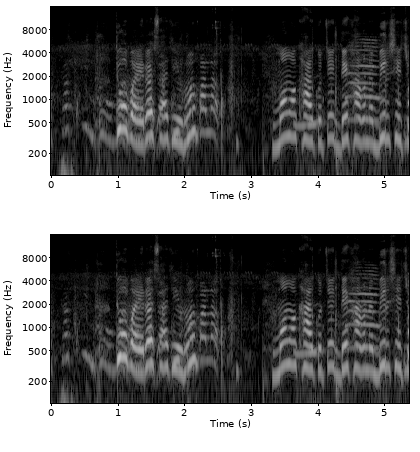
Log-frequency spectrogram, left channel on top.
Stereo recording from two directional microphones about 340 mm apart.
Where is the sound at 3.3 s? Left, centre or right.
Centre.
